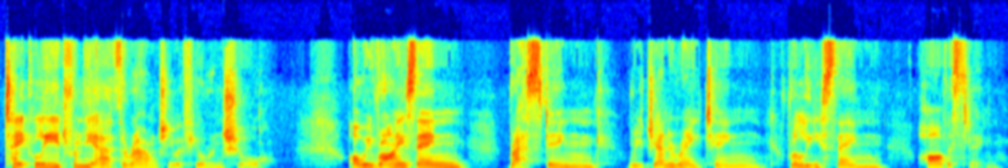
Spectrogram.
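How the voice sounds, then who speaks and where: A woman leads a guided relaxation as a yoga teacher. Her delivery is very slow and soothing, with plenty of creak in the voice. She speaks in a hushed way, her phrases softening toward a whisper. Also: medium pitch, fairly even intonation.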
